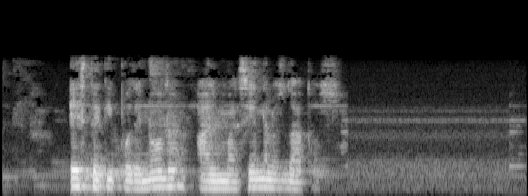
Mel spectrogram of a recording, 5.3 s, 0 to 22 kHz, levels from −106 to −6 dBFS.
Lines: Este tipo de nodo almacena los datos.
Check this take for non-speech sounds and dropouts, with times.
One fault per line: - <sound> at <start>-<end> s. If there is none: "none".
none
